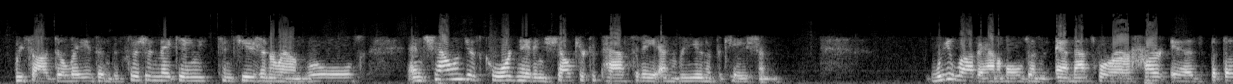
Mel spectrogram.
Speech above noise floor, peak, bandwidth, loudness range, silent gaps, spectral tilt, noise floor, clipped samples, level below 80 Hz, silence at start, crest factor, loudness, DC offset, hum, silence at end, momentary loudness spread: 34 dB; 0 dBFS; 11 kHz; 5 LU; none; -6.5 dB/octave; -47 dBFS; under 0.1%; -44 dBFS; 0.15 s; 14 dB; -14 LUFS; under 0.1%; none; 0 s; 8 LU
